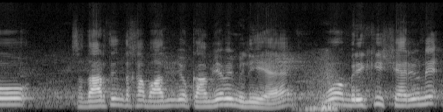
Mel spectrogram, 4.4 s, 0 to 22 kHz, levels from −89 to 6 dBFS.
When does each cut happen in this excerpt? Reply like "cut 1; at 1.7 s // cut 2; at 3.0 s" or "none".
none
